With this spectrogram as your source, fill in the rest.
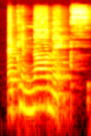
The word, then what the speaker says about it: economics: was the last word economics economics yeah so the third syllable um let me see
